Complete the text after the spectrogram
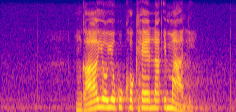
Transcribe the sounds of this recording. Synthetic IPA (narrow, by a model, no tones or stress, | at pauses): ŋʱajɔjok̬ukʰɔkʰɛlaʔimaːli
